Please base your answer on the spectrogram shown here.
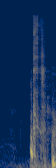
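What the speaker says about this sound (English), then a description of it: "Sorry for sneezing in the mic" A single sneeze bursts close into a microphone after a second of silence, a sharp onset trailing off, then a low thump at the end.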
